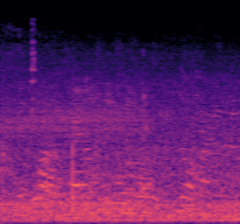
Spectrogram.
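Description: Quiet outdoor background: a steady low rumble with faint distant voices, and one soft click about a third of a second in.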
